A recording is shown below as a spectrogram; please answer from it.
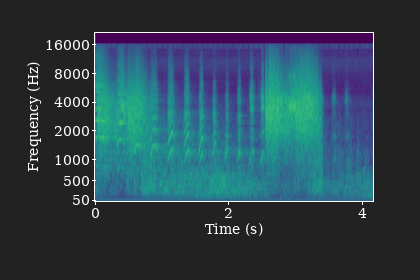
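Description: Eerie horror-film sound effects: a quick string of short, high, rising squawk-like cries over a hiss for about two and a half seconds, then two longer bursts of hiss.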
